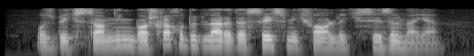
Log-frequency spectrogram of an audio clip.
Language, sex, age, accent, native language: Uzbek, male, 18-24, Toshkent viloyati, Uzbek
